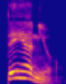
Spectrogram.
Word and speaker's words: Daniel: Where's the strong vowel in there? Dan, right? Dan. And the weak vowel? Yo. Daniel. Even though there's an I-E on the ending, we don't pronounce that I-E. It's real weak. It's just a yo.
